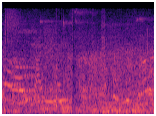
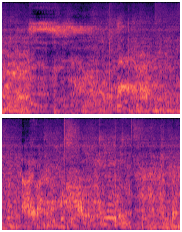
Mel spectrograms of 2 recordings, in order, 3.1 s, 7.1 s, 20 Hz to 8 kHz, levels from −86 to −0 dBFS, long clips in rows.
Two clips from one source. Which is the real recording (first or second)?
first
